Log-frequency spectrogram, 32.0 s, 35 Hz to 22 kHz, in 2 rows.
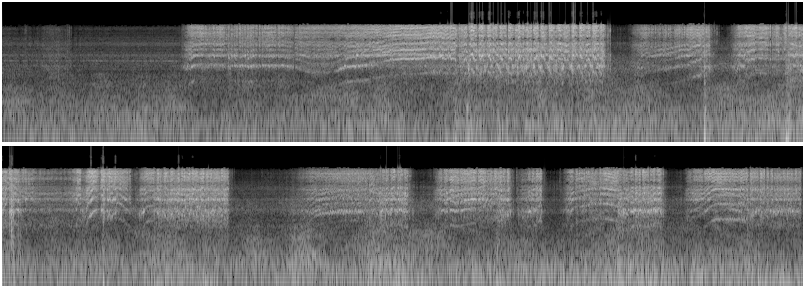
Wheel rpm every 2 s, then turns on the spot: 10, 20, 150, 150, 190, 170, 100, 150, 150, 150, 60, 140, 100, 120, 130, 140.
none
